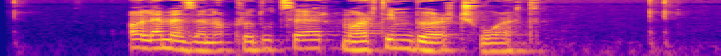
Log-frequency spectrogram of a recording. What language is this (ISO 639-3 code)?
hun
